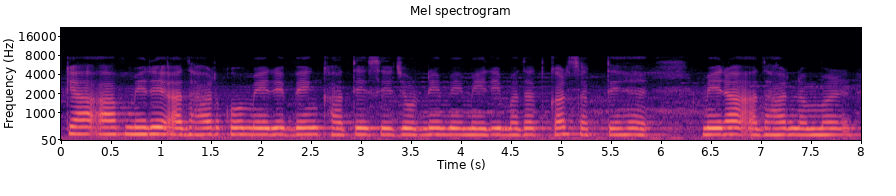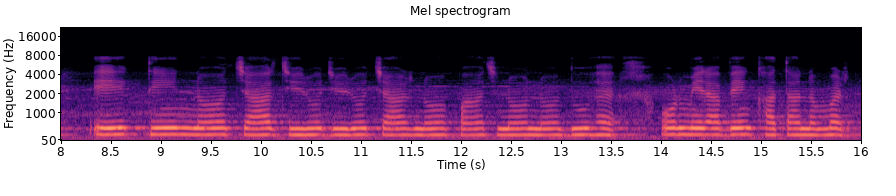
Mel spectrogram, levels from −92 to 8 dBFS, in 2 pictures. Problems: constant background noise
